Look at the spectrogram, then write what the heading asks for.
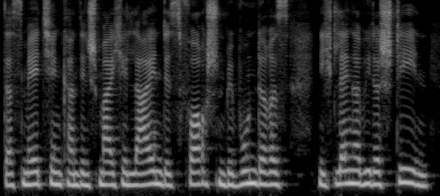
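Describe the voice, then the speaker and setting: A woman's voice: on the low side, flat delivery, a little fast. A woman narrating a German radio play in a scripted, storytelling style.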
